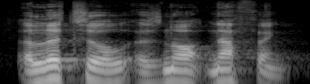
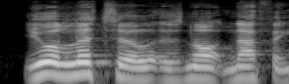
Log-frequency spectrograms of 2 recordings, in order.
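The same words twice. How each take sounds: First: Said in the usual way. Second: "Your" lifted higher and louder than the rest; "Your little is not nothing" with a strong rise and more volume on "Your"; stress on Your. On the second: Shown as a demonstration. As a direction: push "Your" hard and raise the whole line.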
